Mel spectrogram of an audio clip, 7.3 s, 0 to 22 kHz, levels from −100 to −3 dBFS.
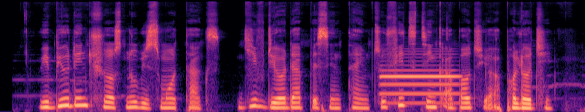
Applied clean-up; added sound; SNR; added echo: none; Wind instrument, woodwind instrument; 3 dB; none.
